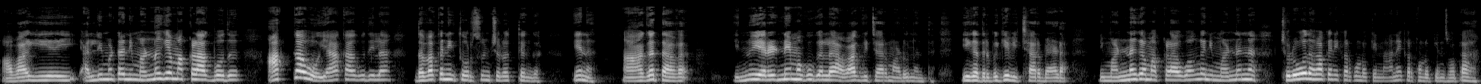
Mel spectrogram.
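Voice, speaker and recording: A woman voicing a quick, reassuring villager. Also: mid-range voice, darkish tone, close to an everyday voice. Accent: North Karnataka Kannada. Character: calm family member reassuring the elders. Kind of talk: cartoon dubbing.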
